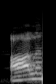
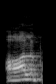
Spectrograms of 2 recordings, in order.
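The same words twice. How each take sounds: First: All said with open aa, like "aal"; wrong vowel demo. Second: All with rounded aw, "awl"; correct vowel demo. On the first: Teacher saying how not to read it, mispronounced. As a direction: show all misread, unrounded. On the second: Teacher giving the correct reading, carefully pronounced. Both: Shown as a demonstration. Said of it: "all नहीं पढ़ेंगे".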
